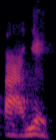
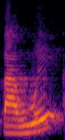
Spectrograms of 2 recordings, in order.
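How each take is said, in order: First: "pagué" with hard g and no U sound; silent U. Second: "pagüe" with a sounded U, as pa-gwe; U pronounced. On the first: Teacher correcting the diphthong mistake, "pagué" without any U sound. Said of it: "la U no se". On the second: Teacher showing the hypothetical diphthong, "pagüe" said with gwe. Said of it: "tiene que pronunciarse la U". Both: Shown as a demonstration.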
